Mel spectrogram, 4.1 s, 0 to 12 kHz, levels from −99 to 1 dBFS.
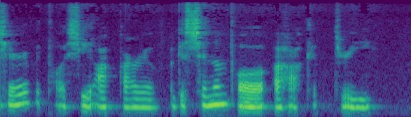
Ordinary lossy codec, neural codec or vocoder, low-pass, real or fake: AAC, 64 kbps; none; 10.8 kHz; real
